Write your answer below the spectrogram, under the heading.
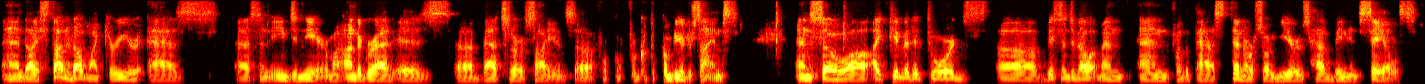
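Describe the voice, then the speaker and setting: A man's voice: low voice, fairly even intonation, moderate pace, no room sound. A man from Finland, a sales director and alumnus, answering interview questions over a video call, thoughtful and hesitant, with many fillers and restarts.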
